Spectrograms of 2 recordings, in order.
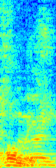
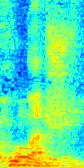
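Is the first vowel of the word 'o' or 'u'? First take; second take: o; u. First: The first vowel is an 'o' sound. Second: The first vowel is a 'u' sound. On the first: The speaker calls it right. "חמישית בעברית זה חומש" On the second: The speaker calls it wrong. "ולא חומש"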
